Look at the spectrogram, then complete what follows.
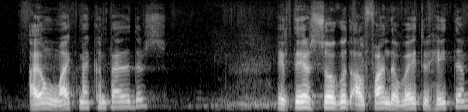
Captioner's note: laugh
